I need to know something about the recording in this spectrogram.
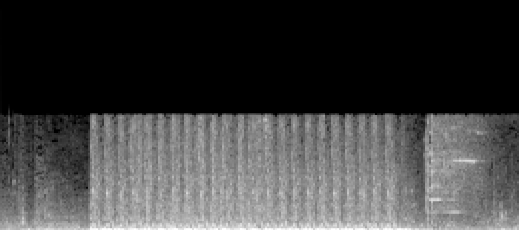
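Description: A heavy repeating blaster fires rapidly in a video game.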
